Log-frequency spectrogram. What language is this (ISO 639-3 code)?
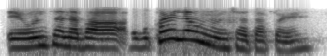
nep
